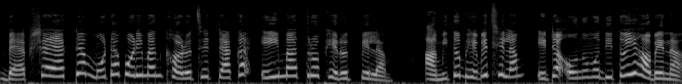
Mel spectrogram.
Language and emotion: Bengali, happy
